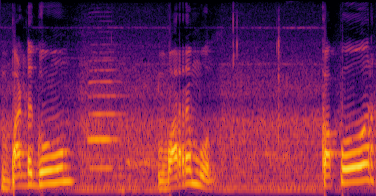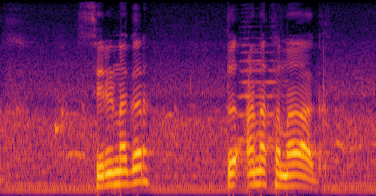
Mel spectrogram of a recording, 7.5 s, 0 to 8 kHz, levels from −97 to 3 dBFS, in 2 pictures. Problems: constant background noise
